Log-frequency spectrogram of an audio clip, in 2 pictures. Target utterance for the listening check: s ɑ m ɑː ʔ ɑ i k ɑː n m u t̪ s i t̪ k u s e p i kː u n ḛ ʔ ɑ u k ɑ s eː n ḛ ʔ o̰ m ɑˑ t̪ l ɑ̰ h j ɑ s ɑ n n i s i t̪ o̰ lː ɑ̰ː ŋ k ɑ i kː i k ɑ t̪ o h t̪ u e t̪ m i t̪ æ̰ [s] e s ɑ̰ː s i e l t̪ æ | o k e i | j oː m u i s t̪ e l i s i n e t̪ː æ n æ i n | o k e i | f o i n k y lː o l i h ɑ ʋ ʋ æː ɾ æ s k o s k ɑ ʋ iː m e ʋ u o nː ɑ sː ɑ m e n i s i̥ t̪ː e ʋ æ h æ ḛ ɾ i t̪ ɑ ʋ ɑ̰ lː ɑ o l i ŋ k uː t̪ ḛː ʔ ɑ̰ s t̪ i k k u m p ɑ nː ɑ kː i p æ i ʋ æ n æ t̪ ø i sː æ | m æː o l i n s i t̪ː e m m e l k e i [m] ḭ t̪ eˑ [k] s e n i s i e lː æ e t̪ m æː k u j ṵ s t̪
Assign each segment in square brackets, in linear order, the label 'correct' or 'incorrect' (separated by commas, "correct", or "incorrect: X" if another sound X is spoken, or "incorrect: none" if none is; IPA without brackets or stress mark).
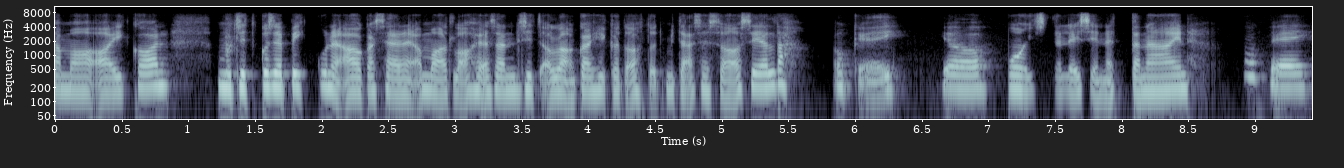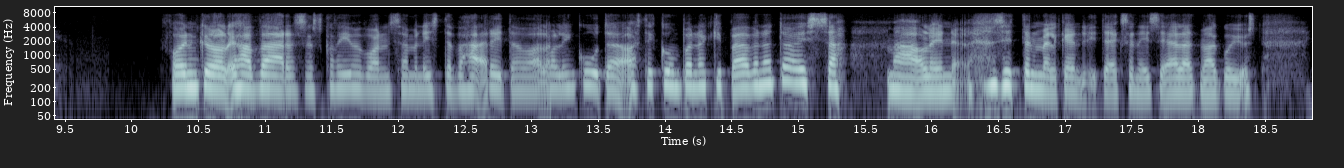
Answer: correct, incorrect: n, correct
